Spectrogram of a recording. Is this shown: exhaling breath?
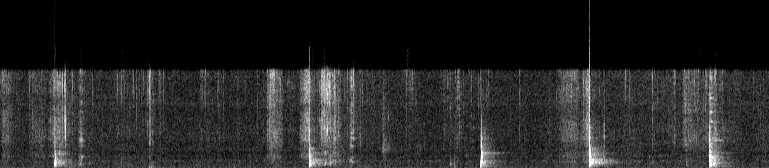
no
